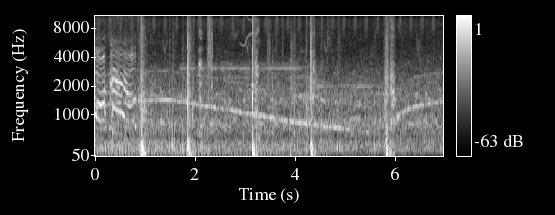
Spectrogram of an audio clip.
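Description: Heavy punches thud against a body.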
